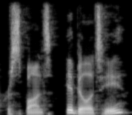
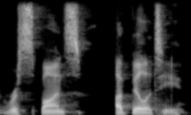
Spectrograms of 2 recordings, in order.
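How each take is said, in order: First: It is run together as one word. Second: It is split into two separate words. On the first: It is the ordinary word for duty. "not responsibility" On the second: It is the ability to respond. "It's response ability, your ability to respond"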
